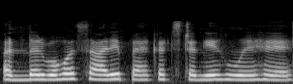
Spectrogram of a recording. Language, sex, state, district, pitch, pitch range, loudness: Hindi, female, Jharkhand, Ranchi, 220 Hz, 215-230 Hz, -13 LUFS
